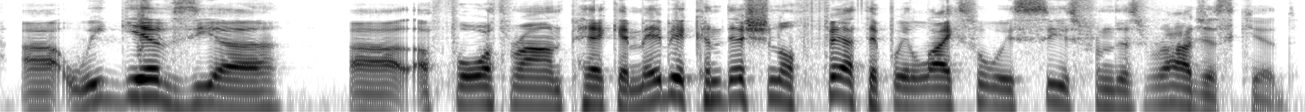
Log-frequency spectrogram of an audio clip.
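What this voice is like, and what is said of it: Put-on accent. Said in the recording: “where did you get that accent from?”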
